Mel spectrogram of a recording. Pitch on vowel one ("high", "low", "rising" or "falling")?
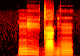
falling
